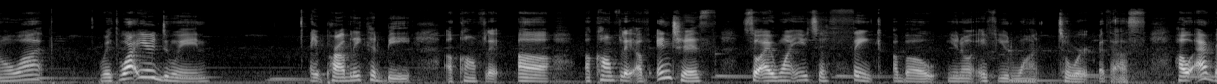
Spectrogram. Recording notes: Excuse the background noises because I really did not want to stop the flow of things.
